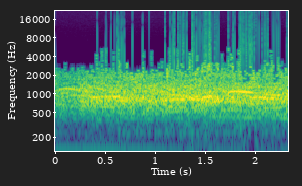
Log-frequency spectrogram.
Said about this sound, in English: There's a long drive. Way back. Might be out of here. He's got a chance near the wall. It's curving. It's a foul ball. 5 inches. Listen to the crowd.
